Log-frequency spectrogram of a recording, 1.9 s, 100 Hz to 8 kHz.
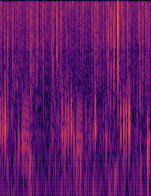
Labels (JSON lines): {"label": "biophony, stridulation", "recorder": "SoundTrap 600 or HydroMoth"}
{"label": "biophony, damselfish", "recorder": "SoundTrap 600 or HydroMoth"}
